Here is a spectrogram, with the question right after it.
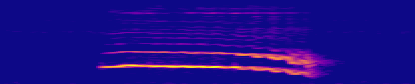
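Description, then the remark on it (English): An eastern screech owl gives a single eerie whinny, a clear, wavering, slightly quavering whistle about a second long that drops sharply in pitch at the end, heard alone against silence. “To accentuate the story, I played the eerie whinny of an eastern screech owl to a full room of UFO enthusiasts.”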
